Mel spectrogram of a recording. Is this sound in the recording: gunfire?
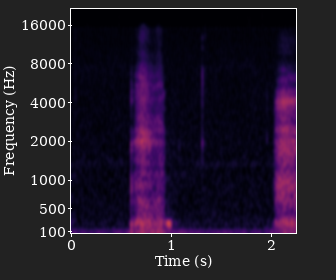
no

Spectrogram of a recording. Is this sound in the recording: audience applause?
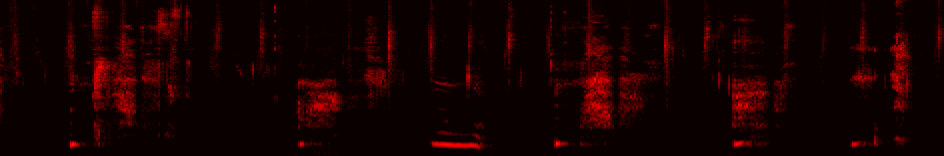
no

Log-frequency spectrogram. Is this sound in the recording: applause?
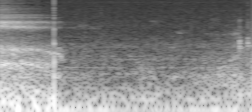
no

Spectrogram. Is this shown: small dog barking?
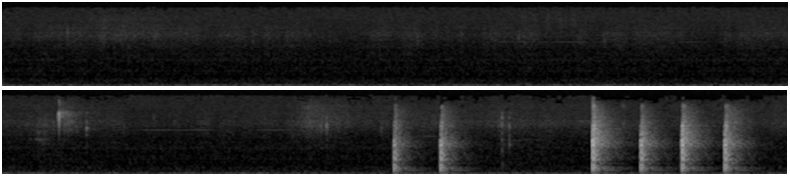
no

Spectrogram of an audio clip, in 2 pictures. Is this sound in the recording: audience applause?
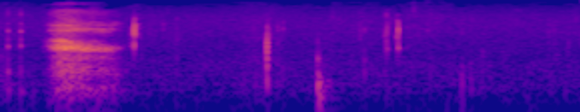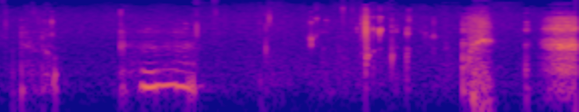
no

